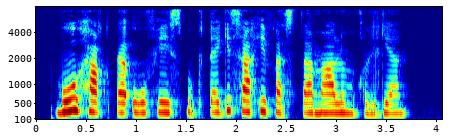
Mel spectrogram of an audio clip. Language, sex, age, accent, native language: Uzbek, female, 18-24, Farg'ona, Uzbek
